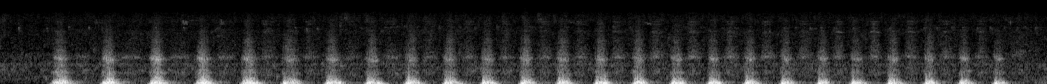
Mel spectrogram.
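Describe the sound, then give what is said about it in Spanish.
Forceful, rapid breathing in and out through a mouth shaped like an O, the pranayama exercise called cannon breath (respiración de cañón), about two loud, huffing breaths per second in a steady, even rhythm, with no talking. “Este pranayama se llama respiración de cañón, que consiste en poner la boca en forma de O y por la boca vamos a empezar una respiración poderosa. Siempre por la boca, inhalando y exhalando.”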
